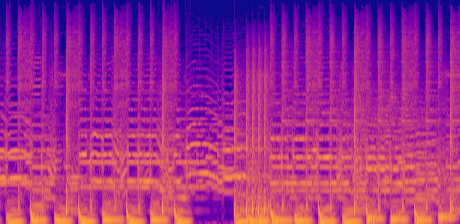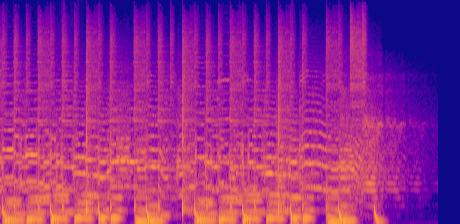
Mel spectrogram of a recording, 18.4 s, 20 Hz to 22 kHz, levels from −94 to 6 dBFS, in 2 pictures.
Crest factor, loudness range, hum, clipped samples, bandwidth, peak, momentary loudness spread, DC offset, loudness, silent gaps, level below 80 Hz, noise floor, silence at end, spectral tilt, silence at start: 18 dB; 1 LU; none; under 0.1%; 19 kHz; -4 dBFS; 4 LU; under 0.1%; -22 LUFS; none; -26 dBFS; -56 dBFS; 1.15 s; -5 dB/octave; 0 s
